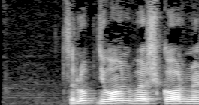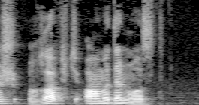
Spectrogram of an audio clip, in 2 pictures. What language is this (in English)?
Wakhi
